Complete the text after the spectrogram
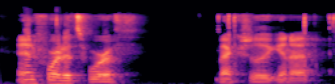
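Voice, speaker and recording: An unremarkable speaking voice with lively intonation, moving at a fairly quick pace. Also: man. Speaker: college instructor. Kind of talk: tutorial. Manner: casual, with many fillers.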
